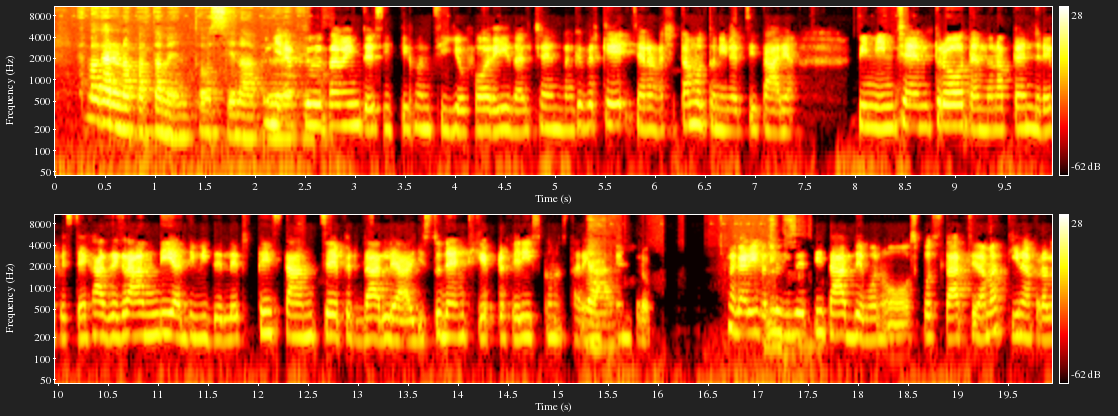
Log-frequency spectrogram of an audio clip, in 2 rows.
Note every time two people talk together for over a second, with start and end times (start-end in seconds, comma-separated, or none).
none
